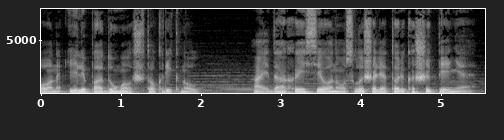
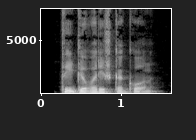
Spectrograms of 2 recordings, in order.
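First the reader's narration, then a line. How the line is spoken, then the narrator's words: Accusing tone. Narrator (Russian): обвиняющим тоном произнёс Айдаха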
